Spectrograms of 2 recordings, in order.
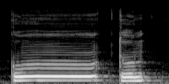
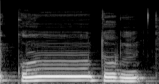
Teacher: ہم نے اخفا کرنا ہوگا، یعنی ناک میں آواز چھپانا ہوگا، نون کو ظاہر کر کے نہیں پڑھیں گے بلکہ نون کی آواز کو ہم نے چھپانا ہوگا ناک میں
